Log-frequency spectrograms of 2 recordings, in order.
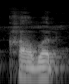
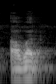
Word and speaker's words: hour: H is silent గా ఉంది. hour, hour, an hour, an honest man, an historical novel.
